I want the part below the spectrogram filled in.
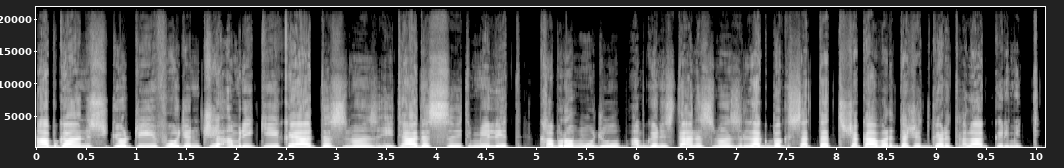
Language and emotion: Kashmiri, neutral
